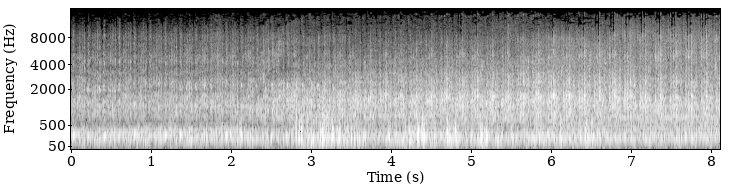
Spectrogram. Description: This is my 1993 first gen cummins missing!!! End result was a blown head gasket. About a nickel size hole in the gasket between #1 and #2 hole which is the cause of the dead miss on 2 cylinder.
